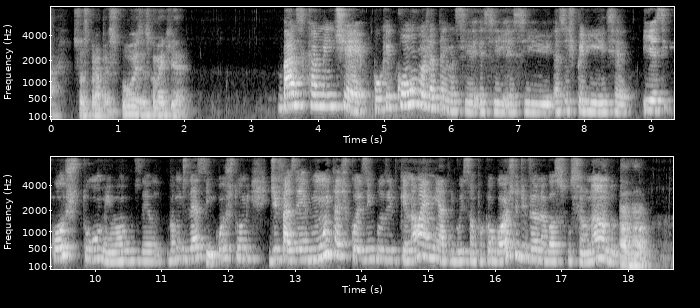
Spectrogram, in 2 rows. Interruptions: none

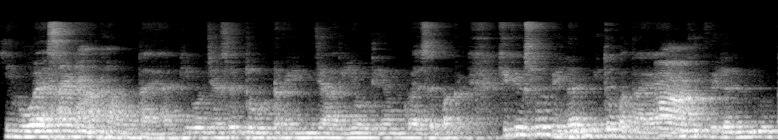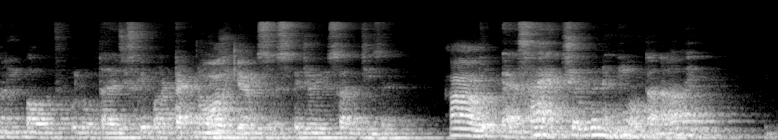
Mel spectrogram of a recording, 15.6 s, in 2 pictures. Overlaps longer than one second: none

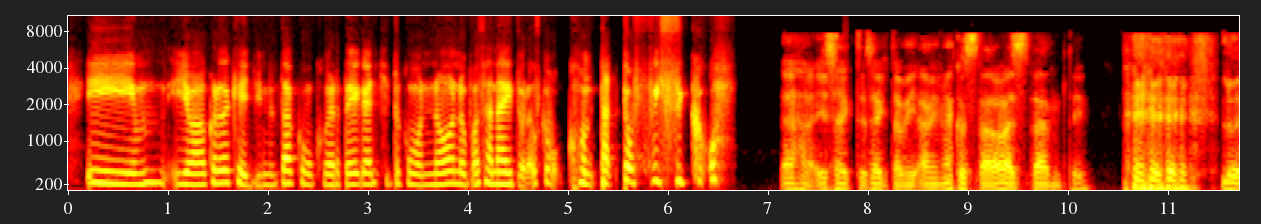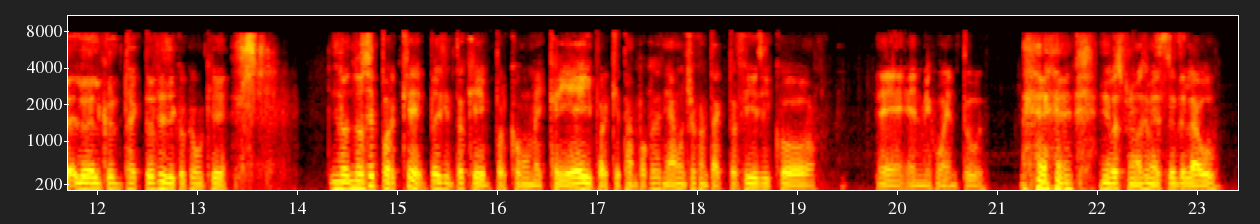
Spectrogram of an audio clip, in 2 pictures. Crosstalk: none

